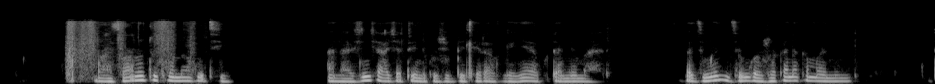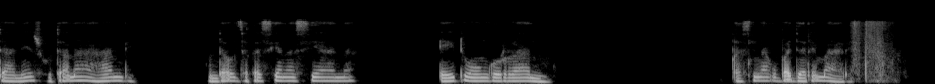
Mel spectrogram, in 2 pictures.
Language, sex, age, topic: Ndau, female, 36-49, health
